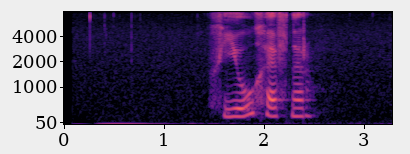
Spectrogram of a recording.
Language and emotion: Russian, neutral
